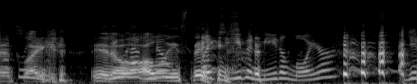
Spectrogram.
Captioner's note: laughing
